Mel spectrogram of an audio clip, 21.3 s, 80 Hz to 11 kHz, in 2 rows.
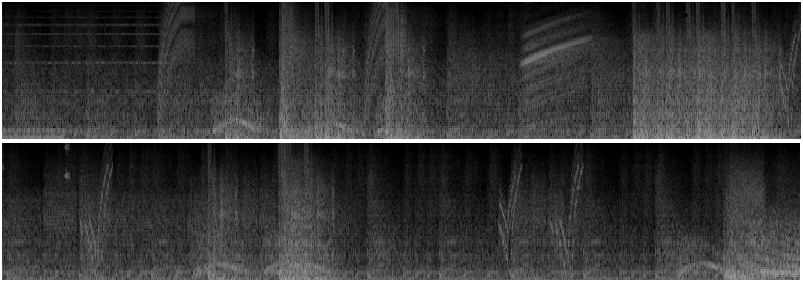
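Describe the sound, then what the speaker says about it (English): Repeated booming grenade explosions and gunfire from the Front Mission 3 PlayStation game at the Abukuma River mission, heavy blasts and rumbling bursts recurring every few seconds over a continuous loud battle din, with no talking. "grenade fire is gonna be around this area"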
